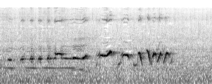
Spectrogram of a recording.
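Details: Canary-style song from a white-rumped shama: fast twittering chirps and short trills in a busy, rolling run that fades out near the end, with faint low background noise.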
